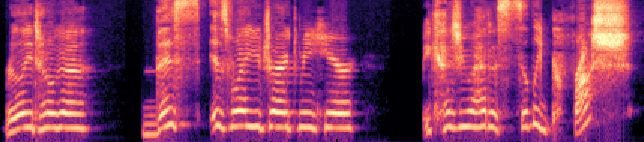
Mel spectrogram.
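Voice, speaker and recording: A woman's voice: sits high, measured pace, darkish tone, pitched above the performer's own voice. A woman voicing an irritable, cocky, sarcastic young female supervillain in an exasperated, dismissive manner for a fan story.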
